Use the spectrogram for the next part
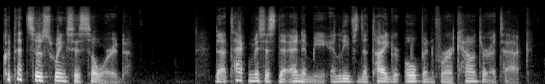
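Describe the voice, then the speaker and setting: A man's voice: medium pitch, a little fast, no echo. Man narrating a visual novel. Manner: even, second-person storytelling.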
